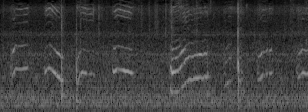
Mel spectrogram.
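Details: Puppies being trained to stay whimper over and over: thin, high whines that bend up and then slide down. They overlap in quick succession, with sharp clicks in between. A person repeats a command nearby.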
